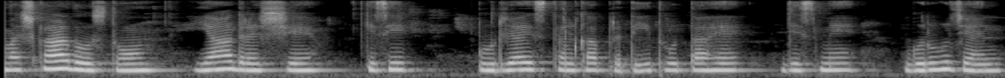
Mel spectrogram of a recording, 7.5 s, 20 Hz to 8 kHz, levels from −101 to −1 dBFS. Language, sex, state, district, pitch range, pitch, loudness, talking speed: Hindi, female, Uttar Pradesh, Hamirpur, 220-235 Hz, 225 Hz, -27 LUFS, 125 wpm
